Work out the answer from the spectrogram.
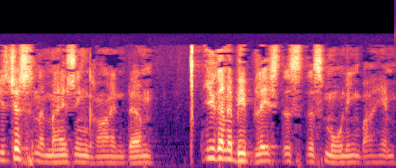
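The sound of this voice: A man talks in a South African accent.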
